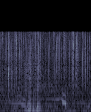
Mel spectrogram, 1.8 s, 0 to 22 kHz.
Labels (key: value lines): label: biophony, cascading saw
recorder: SoundTrap 600 or HydroMoth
